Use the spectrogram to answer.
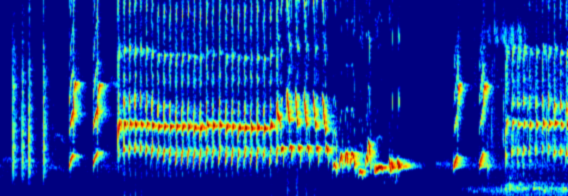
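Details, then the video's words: Oriental magpie-robin, a champion bird used for song training, gives scattered clicks, then a long rapid rattling trill with layered overtones, sliding into lower warbled whistles before clicking resumes. "MASTERAN MATERI MEWAH MURAI JUARA & TROTOL JAHAT"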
